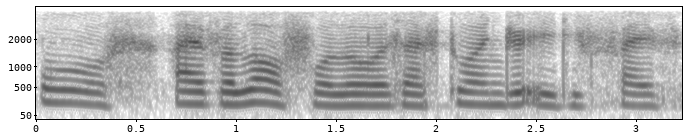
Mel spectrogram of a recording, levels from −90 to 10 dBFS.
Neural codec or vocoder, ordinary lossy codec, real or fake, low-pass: none; none; real; 3.6 kHz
